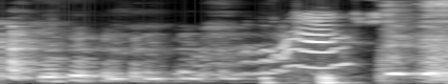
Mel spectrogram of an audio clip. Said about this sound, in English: And why is there a cat?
